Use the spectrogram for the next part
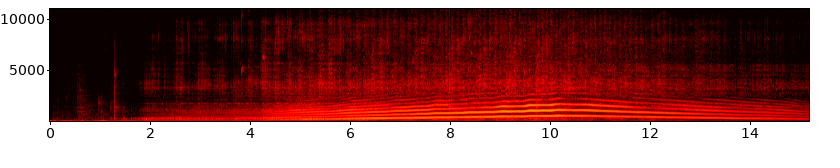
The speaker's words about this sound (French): Bah, c'est une petite sirène. C'est une poupée? Non, c'est une sirène à manivelle. Je vous fais écouter.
